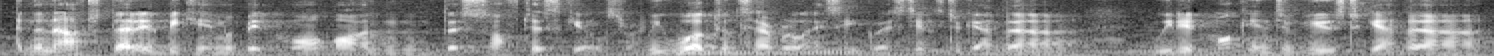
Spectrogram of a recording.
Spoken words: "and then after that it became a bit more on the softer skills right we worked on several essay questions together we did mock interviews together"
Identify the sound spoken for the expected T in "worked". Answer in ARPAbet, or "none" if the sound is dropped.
T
